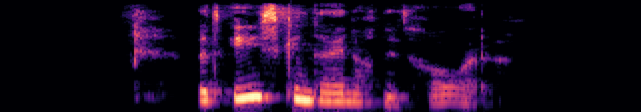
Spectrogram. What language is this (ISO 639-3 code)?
fry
